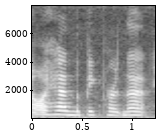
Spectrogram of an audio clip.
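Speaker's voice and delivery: ordinary talk, nothing marked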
